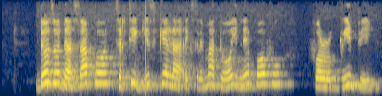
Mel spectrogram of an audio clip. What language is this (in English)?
Esperanto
